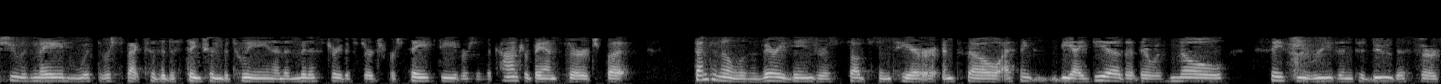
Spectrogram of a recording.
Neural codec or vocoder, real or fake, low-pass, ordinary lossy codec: none; real; 3.6 kHz; MP3, 16 kbps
